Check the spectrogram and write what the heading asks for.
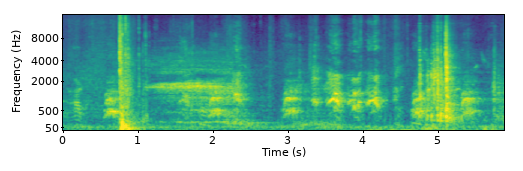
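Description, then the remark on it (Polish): Minor, a Polish cold-blooded (PKZ) draft horse with a dam from the Jankowice stud and a Swedish Ardennes sire, whinnies in a long, wavering neigh, followed by shorter snorting calls against outdoor background noise, with a sharp knock near the start. “To jest e, koń e, zimnokrwisty PKZ, matka ze stadniny Jankowickiej, a ojciec typowy Arden szwedzki.”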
